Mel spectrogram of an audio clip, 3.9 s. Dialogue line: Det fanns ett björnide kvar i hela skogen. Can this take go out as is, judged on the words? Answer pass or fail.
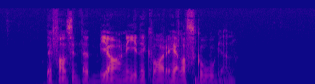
fail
